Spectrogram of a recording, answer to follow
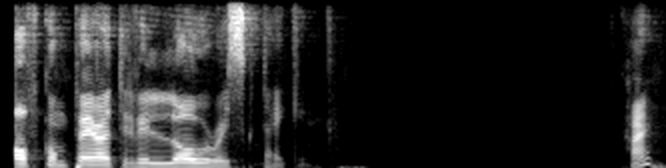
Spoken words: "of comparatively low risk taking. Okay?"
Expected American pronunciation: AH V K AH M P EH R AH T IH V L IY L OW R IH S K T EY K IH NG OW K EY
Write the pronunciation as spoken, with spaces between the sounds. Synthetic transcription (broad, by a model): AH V K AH M P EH R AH T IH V IY L OW R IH S K T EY K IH NG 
